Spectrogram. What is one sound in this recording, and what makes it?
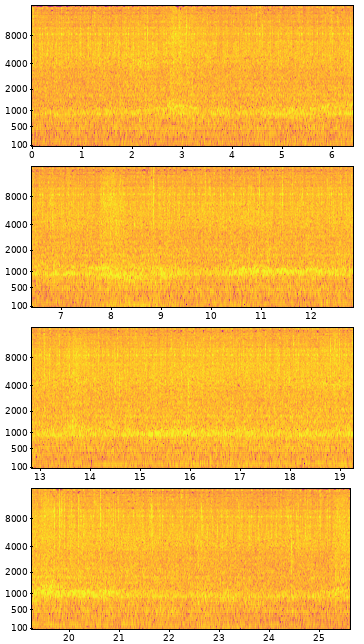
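Bicycle wheels whir steadily on a road.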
